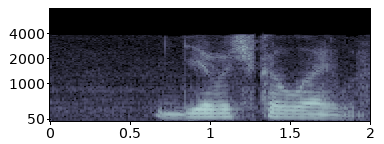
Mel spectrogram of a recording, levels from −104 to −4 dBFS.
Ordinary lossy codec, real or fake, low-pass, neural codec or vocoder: AAC, 16 kbps; real; 7.2 kHz; none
